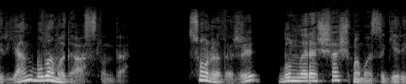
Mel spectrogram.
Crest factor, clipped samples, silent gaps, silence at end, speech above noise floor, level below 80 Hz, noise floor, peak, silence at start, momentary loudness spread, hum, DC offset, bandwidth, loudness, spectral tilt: 18 dB; under 0.1%; none; 0 s; over 69 dB; -52 dBFS; under -90 dBFS; -4 dBFS; 0 s; 13 LU; none; under 0.1%; 15 kHz; -21 LUFS; -5.5 dB/octave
